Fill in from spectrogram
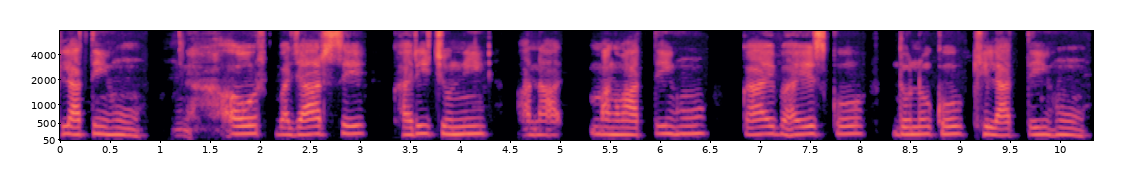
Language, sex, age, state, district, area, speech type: Hindi, female, 30-45, Uttar Pradesh, Jaunpur, rural, spontaneous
